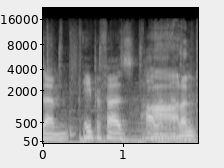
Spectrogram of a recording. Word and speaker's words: Haaland: In Norway, it's pronounced Haaland. He said he's my goat. He's my goat. But I think he prefers Haaland.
